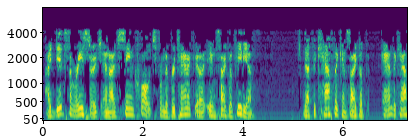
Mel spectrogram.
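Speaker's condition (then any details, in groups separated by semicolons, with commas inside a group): No condition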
